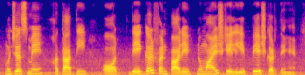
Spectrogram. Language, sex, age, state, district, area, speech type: Urdu, female, 18-30, Delhi, North East Delhi, urban, spontaneous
